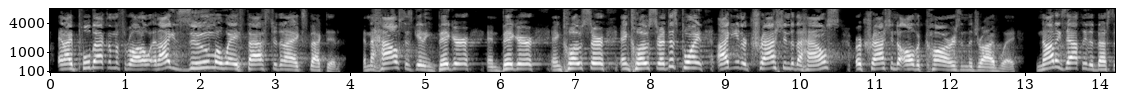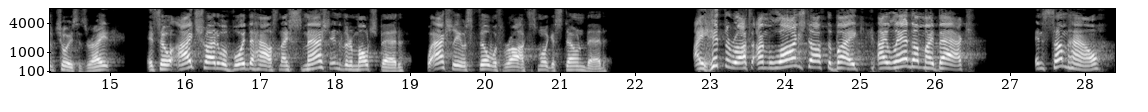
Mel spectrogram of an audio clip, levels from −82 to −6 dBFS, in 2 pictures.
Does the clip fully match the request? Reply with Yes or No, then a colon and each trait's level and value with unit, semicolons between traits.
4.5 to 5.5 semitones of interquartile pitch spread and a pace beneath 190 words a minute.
No: average, 5.1 semitones; fast, 205 wpm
